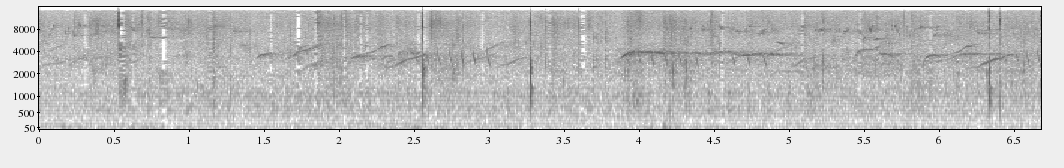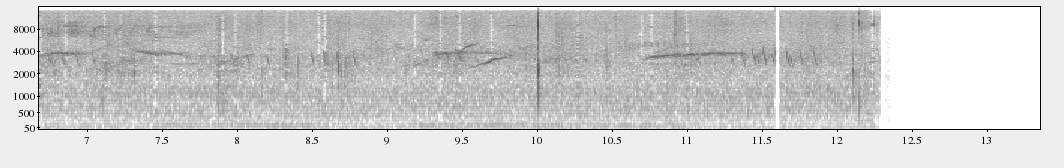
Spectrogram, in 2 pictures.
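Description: Small birds chirping and twittering in short high calls and trills, over a faint low hum, with several sharp clicks standing out as the loudest sounds. The sound cuts off abruptly about twelve seconds in.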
